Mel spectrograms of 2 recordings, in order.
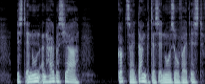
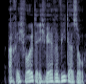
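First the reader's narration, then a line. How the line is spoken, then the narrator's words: Plain. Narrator (German): sagte er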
